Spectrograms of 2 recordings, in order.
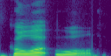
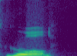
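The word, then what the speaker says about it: Goa'uld: I decided in this episode, Teal'c says Goa Uld. And I'm like, if anybody on this show knows the proper pronunciation, it's him. So it is definitely not pronounced Gould. It is Goa Uld.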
